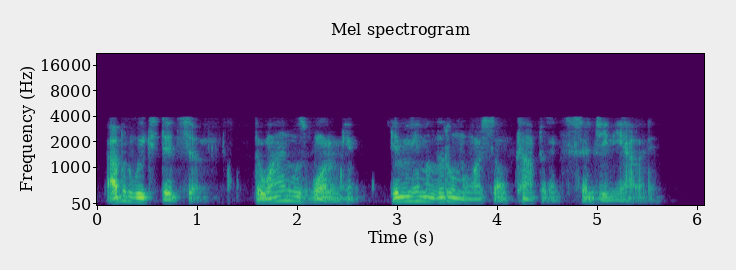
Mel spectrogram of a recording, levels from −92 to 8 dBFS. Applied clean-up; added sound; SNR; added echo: neural mask model Resemble Enhance denoiser.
